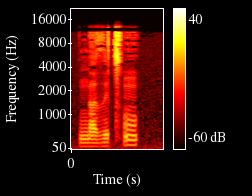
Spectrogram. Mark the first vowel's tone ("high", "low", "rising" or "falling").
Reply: low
